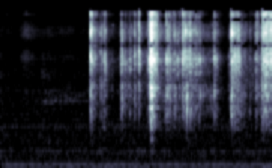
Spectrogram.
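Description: Small metal and plastic jewelry charms clicking and rattling as fingers rummage through them in a plastic compartment organizer box. A quick run of light clicks starts a little under a second in.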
